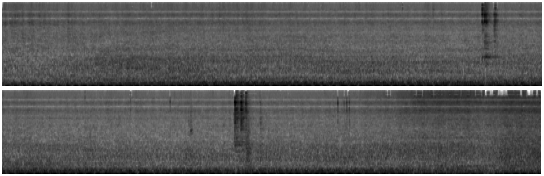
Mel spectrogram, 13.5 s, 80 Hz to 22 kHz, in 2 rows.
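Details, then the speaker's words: 1966 Ford Mustang 289 V8, Edelbrock 600 carb and Performer intake, lumpy cam, headers, cold start after three weeks sitting, choke on, foot on gas: loud lumpy loping idle around three pulses a second, shaking, low vacuum (~7); later found one 302 connecting rod, 1/16" short. "I don't know if you can hear me. Shaking a little bit, doesn't run very steady. It'll idle fine when it's warmed up, but I still got my foot on the gas keeping it going."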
